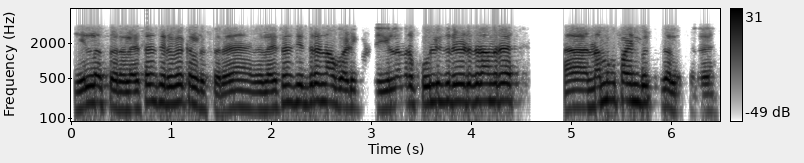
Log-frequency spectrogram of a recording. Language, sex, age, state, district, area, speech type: Kannada, male, 45-60, Karnataka, Dharwad, rural, conversation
